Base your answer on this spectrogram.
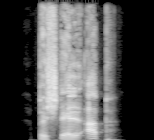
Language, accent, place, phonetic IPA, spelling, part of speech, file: German, Germany, Berlin, [bəˌʃtɛl ˈap], bestell ab, verb, De-bestell ab.ogg
- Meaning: 1. singular imperative of abbestellen 2. first-person singular present of abbestellen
